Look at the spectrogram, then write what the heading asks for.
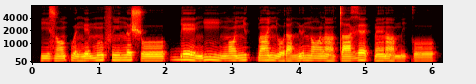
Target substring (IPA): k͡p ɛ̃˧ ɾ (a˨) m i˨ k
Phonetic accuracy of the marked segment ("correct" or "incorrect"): incorrect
